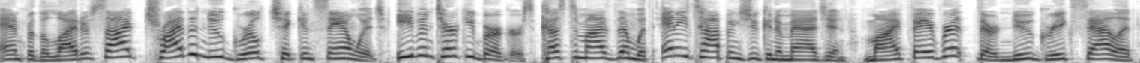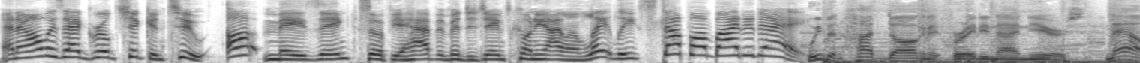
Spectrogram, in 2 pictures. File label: radio spot new menu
